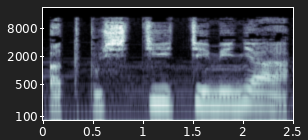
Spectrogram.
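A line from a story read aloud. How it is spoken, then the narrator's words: Groaning in pain. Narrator (Russian): Рейнован застонал, потому что вожжи болезненно врезались в суставы рук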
